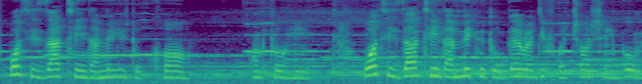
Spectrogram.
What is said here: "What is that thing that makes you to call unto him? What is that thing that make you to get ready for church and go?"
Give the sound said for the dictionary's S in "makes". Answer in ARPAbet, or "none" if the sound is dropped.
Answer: none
